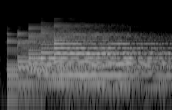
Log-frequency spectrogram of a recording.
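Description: A guitar run through a pedalboard of effects, playing a series of preset sounds made by Brett Kingman from Australia: notes enter one after another and pile into a loud, sustained, distorted chord with a shimmering echo tail, played alone without any talking.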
